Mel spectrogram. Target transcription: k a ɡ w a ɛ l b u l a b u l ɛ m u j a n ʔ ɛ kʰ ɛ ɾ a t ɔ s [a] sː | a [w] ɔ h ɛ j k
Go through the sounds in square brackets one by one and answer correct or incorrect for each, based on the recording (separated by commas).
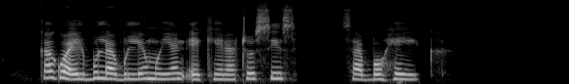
incorrect, incorrect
